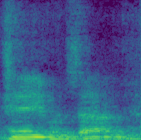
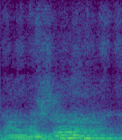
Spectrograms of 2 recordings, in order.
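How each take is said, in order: First: It is said in a relaxed, casual tone. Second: It is said in a bright, chipper tone.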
